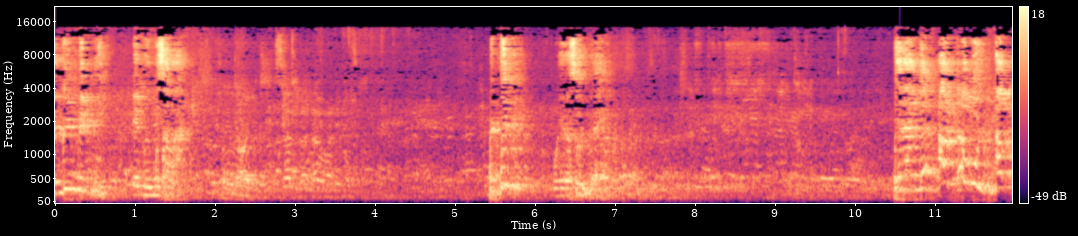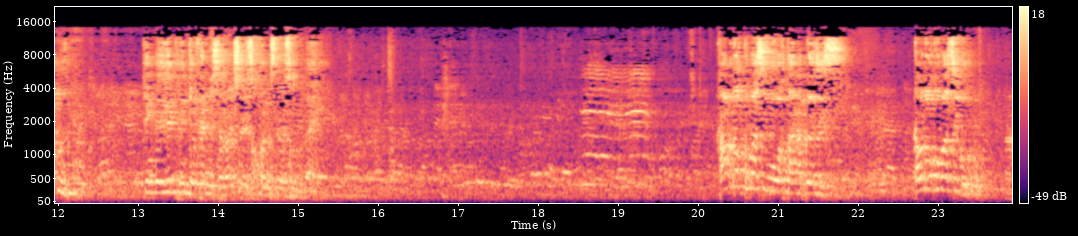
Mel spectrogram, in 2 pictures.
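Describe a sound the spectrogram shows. A man preaches with animation through a microphone, in a reverberant hall.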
